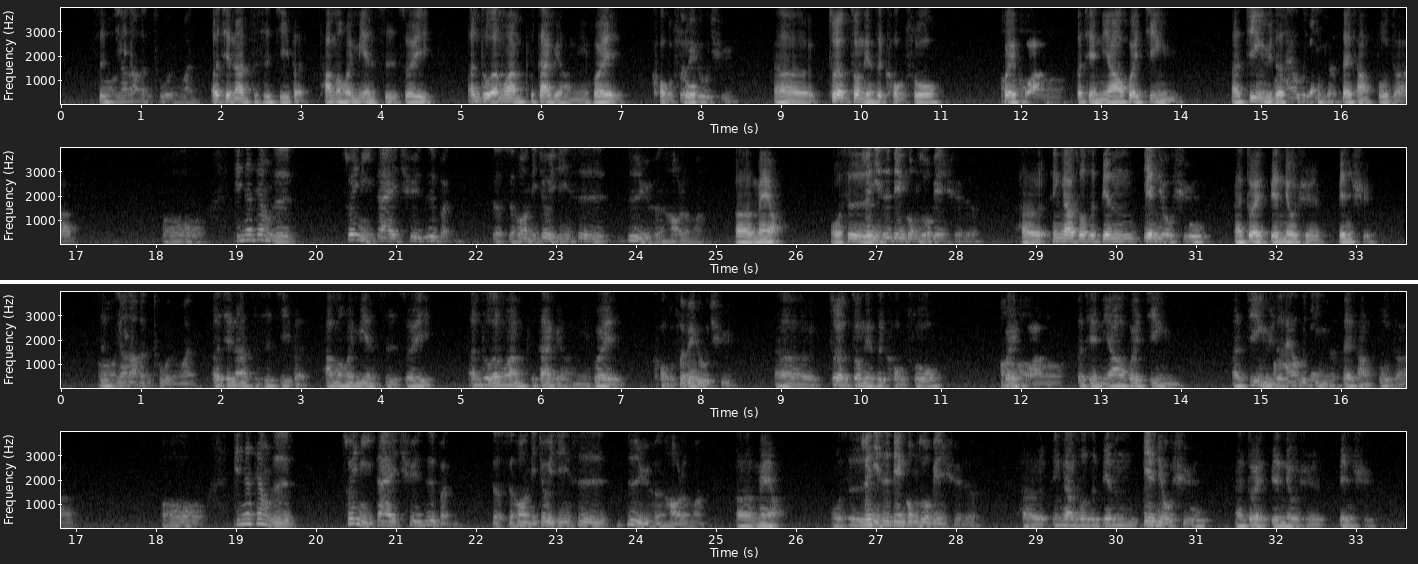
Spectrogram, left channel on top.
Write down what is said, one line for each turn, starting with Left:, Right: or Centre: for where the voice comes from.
Left: 是基本，
Right: 哦，要到 n two n one
Left: 而且那只是基本，他们会面试，所以 N two N one 不代表你会口说，
Right: 会被录取。
Left: 呃，最重点是口说
Right: 哦，
Left: 会话，而且你要会敬语，呃，敬语的使用是非常复杂的。
Right: 我还要会敬语。哦，诶，那这样子，所以你在去日本的时候，你就已经是日语很好了吗？
Left: 呃，没有，我是
Right: 所以你是边工作边学的，
Left: 呃，应该说是边边读，
Right: 边留学。
Left: 哎，对，边留学边学，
